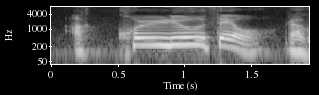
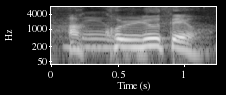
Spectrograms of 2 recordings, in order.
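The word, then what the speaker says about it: ἀκολουθέω: 이 따르다라고 하는 단어는 헬라어로 아콜류세오라고 하는 단어인데 아콜류세오. 쉽지는 않습니다. 아콜류세오. 그 어려운 뜨 발음이군요. 네, 세오 발음이 들어가 있습니다.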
